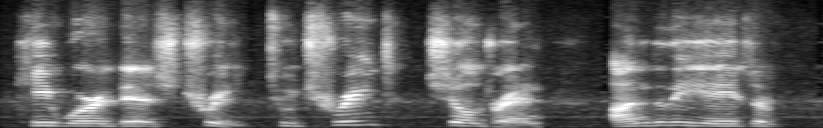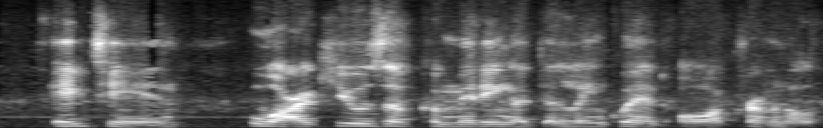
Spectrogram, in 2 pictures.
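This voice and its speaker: A man's voice: medium pitch, pushed and bright. Earnest man giving a talk. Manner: earnest, measured, stresses key words. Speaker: child rights lawyer giving a talk. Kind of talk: prepared speech at a law event. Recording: slightly dull recording with faint background noise.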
